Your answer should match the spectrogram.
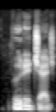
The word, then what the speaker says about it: Buttigieg: I think when you've got names like Dan Forrestal and Christina Hale and Pete Buttigieg, is that how you say it? Buttigieg.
